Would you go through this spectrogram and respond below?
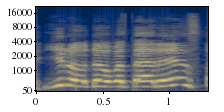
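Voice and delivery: snooty laughing put-on; mock a rich man's condescending laugh; hammed-up snobby chuckle; fake rich guy laugh.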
